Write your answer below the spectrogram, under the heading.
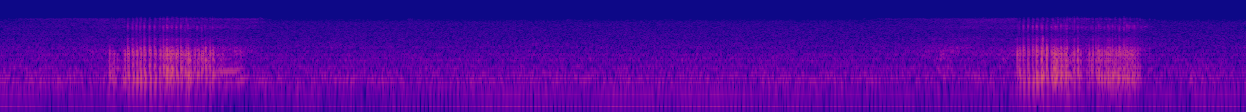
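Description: Two loud, rough snoring breaths about five seconds apart, with quiet room noise between them. Ordinary snoring.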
